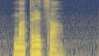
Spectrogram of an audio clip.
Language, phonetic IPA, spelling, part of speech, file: Polish, [maˈtrɨt͡sa], matryca, noun, Pl-matryca.ogg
